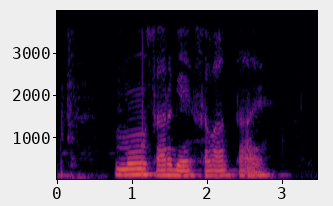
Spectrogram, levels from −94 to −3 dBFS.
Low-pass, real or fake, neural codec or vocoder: 3.6 kHz; real; none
